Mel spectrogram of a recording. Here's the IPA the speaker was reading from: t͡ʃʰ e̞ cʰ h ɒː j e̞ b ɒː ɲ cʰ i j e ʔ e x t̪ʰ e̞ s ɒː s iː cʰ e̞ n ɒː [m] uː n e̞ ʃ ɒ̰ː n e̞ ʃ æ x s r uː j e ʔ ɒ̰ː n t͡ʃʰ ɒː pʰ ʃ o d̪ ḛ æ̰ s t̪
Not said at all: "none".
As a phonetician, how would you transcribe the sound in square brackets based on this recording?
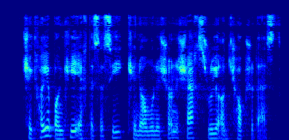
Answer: m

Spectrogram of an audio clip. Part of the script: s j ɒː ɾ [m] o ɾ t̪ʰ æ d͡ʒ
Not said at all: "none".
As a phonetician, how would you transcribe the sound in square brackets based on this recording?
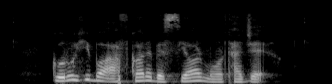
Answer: m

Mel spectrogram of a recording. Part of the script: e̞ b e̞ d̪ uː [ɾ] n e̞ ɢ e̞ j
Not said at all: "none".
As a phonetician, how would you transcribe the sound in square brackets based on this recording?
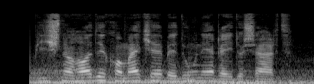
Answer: none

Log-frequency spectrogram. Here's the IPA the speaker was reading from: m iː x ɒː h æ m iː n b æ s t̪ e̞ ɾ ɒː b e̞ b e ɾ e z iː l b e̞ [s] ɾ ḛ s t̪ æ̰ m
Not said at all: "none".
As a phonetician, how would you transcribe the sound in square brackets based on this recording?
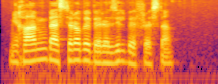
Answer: f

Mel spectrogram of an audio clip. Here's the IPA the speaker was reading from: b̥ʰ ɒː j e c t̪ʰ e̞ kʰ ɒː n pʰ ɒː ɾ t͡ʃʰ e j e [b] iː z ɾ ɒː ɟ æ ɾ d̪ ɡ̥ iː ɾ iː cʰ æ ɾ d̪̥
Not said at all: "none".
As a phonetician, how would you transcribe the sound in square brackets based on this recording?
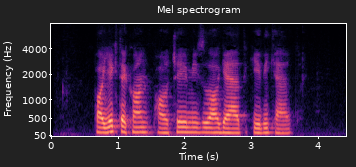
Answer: m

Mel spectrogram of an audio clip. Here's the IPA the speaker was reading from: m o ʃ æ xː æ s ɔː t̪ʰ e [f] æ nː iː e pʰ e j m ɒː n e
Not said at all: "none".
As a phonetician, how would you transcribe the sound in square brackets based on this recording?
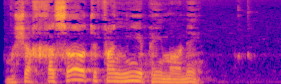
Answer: f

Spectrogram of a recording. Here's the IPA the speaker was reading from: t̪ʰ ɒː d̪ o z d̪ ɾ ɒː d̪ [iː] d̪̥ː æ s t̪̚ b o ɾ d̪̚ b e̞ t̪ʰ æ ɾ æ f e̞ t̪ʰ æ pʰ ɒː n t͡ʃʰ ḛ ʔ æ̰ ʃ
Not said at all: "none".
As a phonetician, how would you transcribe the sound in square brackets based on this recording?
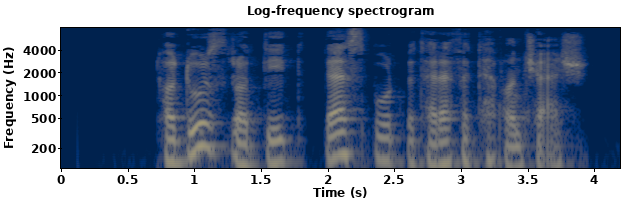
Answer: iː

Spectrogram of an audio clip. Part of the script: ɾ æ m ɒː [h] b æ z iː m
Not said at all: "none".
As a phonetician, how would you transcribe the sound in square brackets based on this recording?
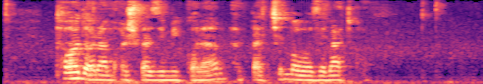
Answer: ʃ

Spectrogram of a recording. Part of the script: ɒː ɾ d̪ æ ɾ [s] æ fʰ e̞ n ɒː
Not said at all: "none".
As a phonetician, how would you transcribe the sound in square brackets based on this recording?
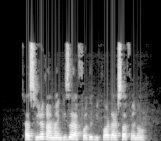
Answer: s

